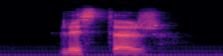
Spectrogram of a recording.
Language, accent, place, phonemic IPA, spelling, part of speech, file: French, France, Lyon, /lɛs.taʒ/, lestage, noun, LL-Q150 (fra)-lestage.wav
- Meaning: ballasting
